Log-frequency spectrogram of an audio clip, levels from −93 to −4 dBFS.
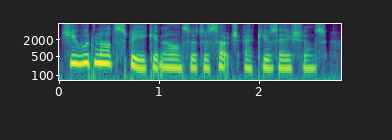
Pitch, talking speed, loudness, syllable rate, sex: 210 Hz, 190 wpm, -18 LUFS, 5.0 syllables/s, female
